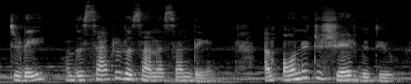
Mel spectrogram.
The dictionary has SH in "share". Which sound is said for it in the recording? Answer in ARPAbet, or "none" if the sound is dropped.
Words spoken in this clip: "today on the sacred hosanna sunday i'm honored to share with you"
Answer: SH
